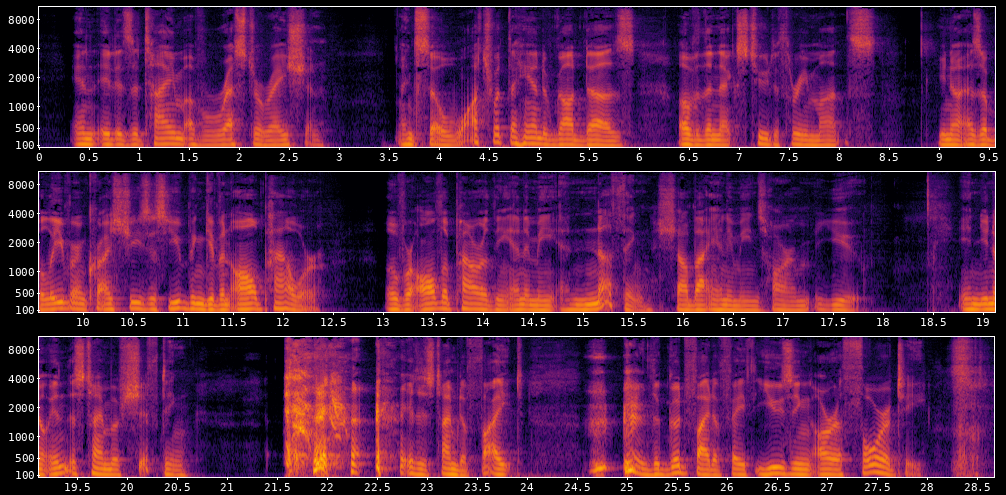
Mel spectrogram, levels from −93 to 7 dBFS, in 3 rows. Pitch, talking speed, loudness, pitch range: 120 Hz, 150 wpm, -22 LUFS, 110-130 Hz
